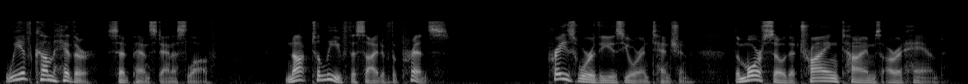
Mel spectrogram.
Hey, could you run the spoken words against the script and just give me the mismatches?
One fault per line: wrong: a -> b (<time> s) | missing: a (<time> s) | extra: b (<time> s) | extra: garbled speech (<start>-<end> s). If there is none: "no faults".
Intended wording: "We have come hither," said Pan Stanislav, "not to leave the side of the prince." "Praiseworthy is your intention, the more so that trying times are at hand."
no faults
